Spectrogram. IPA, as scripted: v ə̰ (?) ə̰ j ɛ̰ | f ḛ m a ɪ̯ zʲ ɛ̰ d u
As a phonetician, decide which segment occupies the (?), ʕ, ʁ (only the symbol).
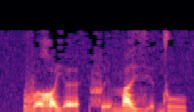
ʁ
